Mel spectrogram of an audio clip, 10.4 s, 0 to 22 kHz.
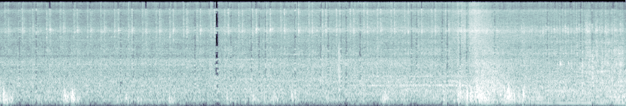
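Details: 1968 Chrysler 300 with a 440 V8 and a replacement used carburetor, after a disconnected spark plug wire was put back on. A steady, even idle with a smooth regular beat and no misfire stumble. It runs better now on all 8 cylinders: normal idle.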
